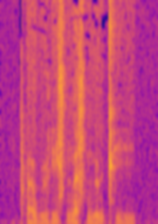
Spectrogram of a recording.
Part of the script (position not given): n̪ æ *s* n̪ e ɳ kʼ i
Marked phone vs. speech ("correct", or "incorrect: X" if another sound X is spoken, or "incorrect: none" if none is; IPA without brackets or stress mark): correct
